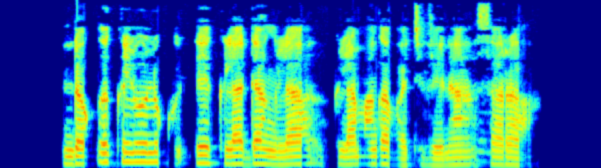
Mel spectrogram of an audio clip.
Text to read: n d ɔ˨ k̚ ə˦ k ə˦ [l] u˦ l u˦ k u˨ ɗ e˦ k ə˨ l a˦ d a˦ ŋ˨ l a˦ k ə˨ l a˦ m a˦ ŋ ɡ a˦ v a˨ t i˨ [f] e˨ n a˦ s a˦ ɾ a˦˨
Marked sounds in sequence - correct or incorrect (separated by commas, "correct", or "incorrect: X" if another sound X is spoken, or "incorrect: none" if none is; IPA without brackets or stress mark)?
correct, incorrect: v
